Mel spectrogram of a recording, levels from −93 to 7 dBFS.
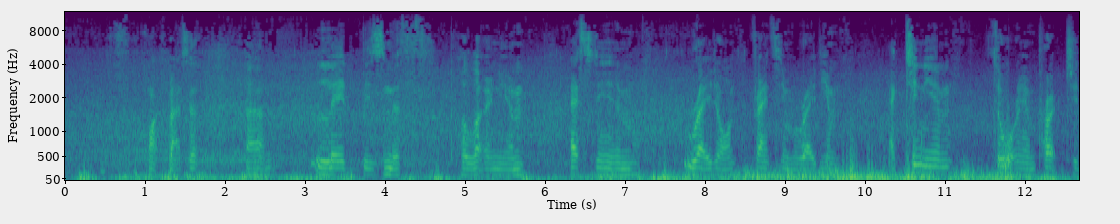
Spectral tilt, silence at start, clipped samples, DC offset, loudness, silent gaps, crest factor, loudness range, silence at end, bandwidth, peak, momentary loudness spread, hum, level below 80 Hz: -5.5 dB/octave; 0 s; under 0.1%; under 0.1%; -30 LUFS; none; 20 dB; 3 LU; 0 s; 11 kHz; -8 dBFS; 9 LU; none; -32 dBFS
